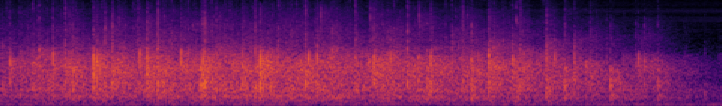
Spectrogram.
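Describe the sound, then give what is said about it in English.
A crowd of people applauding together, a dense, steady wash of many hands clapping that holds for several seconds before tapering off at the end, with no speech over it. “Praise the Lord for them with a big round of applause.”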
